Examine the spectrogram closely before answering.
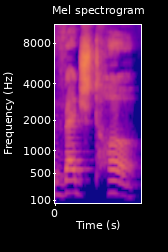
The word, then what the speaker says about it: vegetable: Now, you might be wondering, Jennifer, why is that vowel not pronounced? It's because the vowel is unstressed. And unstressed vowels are either weakened like you heard with veg t. That is a weakened sound. Or it's dropped like chocolate.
